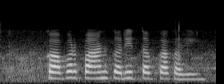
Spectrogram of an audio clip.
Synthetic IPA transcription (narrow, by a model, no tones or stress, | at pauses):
kapəɾpaːnkəɾit̪əb̚kakəɾi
